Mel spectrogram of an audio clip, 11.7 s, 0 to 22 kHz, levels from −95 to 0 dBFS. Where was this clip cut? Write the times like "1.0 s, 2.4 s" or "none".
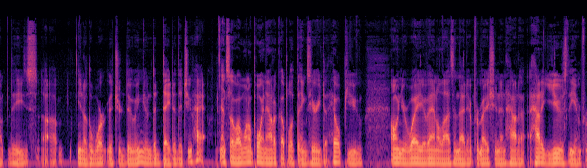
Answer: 4.3 s, 7.8 s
